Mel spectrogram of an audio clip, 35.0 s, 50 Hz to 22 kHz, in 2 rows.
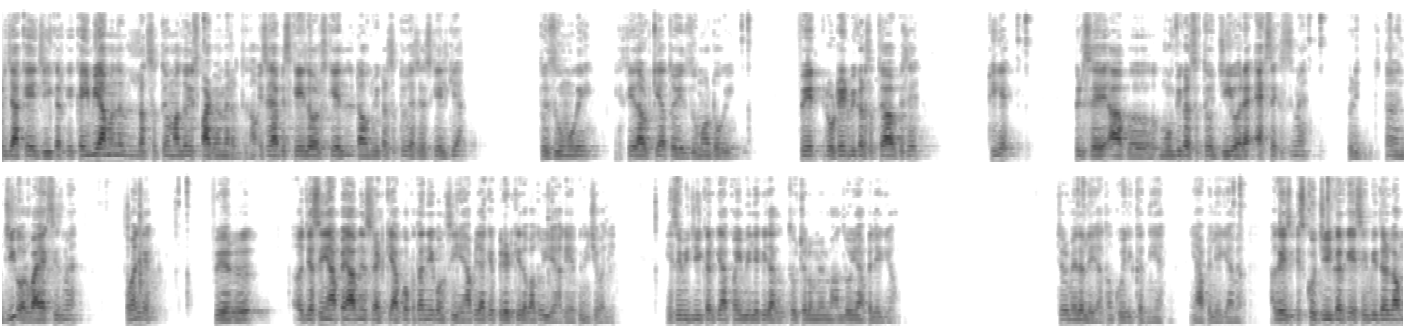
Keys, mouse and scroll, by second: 0.3 g, 5.1 s, 10.6 r, 15.0 g, 17.4 g, 19.8 click, 20.3-21.1 scroll down 5, 23.7 KP_Decimal, 24.6-25.9 middle drag, 25.9 g, 31.5 scroll down 2, 31.8-32.3 scroll up 1, 32.9 click, 34.2 g.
